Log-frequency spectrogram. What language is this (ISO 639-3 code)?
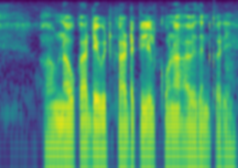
mai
